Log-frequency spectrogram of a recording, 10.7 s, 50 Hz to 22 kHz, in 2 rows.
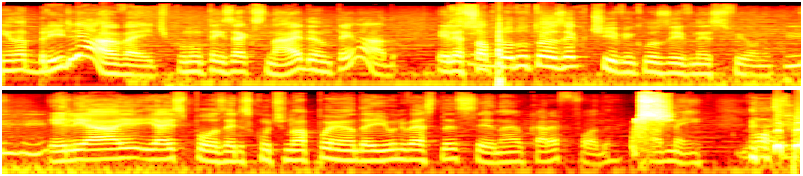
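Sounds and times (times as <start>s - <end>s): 
speech: 0.0s - 10.6s
person sneezing: 9.5s - 10.0s.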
